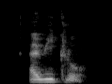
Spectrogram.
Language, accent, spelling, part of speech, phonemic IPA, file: French, France, à huis clos, phrase, /a ɥi klo/, LL-Q150 (fra)-à huis clos.wav
- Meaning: 1. in camera 2. behind closed doors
